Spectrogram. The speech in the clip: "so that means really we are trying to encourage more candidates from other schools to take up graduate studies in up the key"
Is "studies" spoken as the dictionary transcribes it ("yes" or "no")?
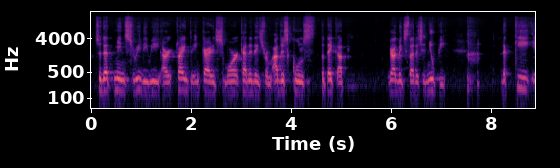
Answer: no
